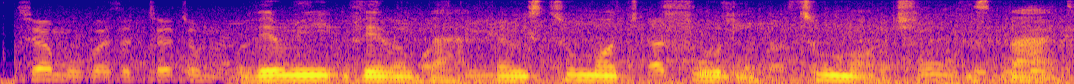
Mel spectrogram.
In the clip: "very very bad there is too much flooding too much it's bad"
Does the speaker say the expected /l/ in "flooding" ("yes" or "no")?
no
